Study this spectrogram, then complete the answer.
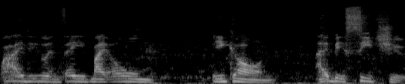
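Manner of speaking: very ghostly, eerie, haunting voice. Narrating the scene, the speaker voices the ghostly man looking out at the listeners, very ghostly voice. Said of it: "in a very ghostly voice says".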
